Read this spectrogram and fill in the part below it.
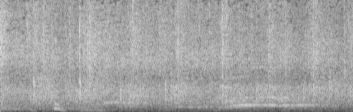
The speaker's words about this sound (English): Oh, come on, that deserves more claps than just, God, a man was healed.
